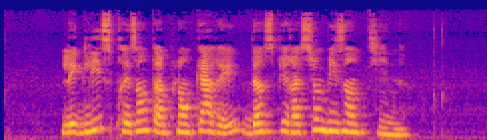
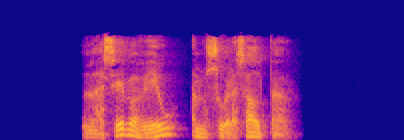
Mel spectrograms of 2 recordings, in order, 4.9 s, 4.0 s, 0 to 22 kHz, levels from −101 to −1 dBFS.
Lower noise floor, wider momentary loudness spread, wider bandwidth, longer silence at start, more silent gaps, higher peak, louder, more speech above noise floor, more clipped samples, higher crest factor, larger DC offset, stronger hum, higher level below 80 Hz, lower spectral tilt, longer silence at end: second, -54 dBFS vs under -90 dBFS; second, 8 LU vs 15 LU; first, 16 kHz vs 8.4 kHz; second, 0.6 s vs 0.8 s; neither; about the same, -2 dBFS vs -2 dBFS; about the same, -17 LUFS vs -18 LUFS; second, 37 dB vs over 71 dB; neither; about the same, 16 dB vs 20 dB; neither; neither; about the same, -56 dBFS vs -52 dBFS; about the same, -4 dB/octave vs -3.5 dB/octave; second, 0.8 s vs 1.15 s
